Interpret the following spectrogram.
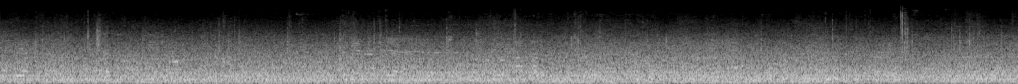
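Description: Loud, steady din of a busy public place: indistinct voices mixed with traffic-like noise, with a few faint clicks.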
